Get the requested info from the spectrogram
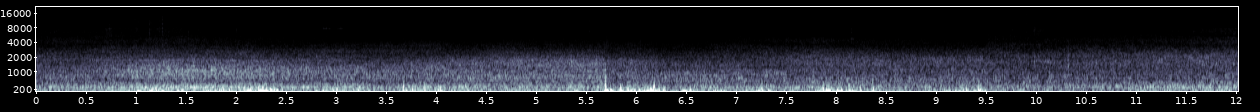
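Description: Road traffic noise, a low rumble that swells and fades, with wind buffeting the microphone.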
